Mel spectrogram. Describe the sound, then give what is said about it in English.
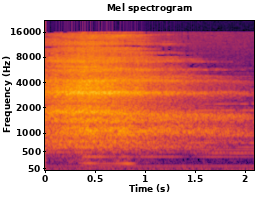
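Long, loud exhale during a guided meditation breathing exercise: a single airy breath, strongest at the start and gradually fading over about two seconds, with no talking. “Biggest breath in of the day. Fill every nook and cranny inside of you with fresh breath. Loudest, longest exhale yet.”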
